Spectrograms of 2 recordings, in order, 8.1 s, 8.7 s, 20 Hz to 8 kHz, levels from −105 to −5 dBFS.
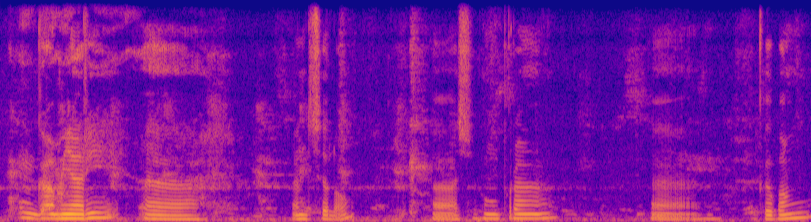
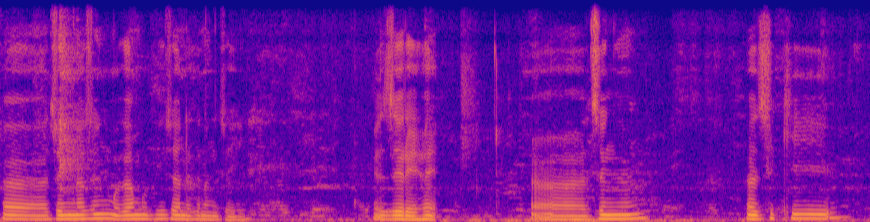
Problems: constant background noise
